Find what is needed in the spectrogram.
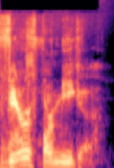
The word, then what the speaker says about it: Vera Farmiga: Vera Farmiga.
